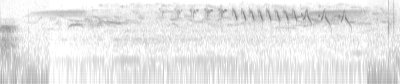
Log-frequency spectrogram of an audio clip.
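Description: Songbirds chirping and twittering, with a fast trill of rapid, evenly spaced notes from about two seconds in.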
